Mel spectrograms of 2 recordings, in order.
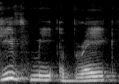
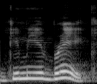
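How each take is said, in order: First: Said in the usual way. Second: "Give me" slurred into gimme; shortened form. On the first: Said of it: "instead of telling". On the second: Shown as a demonstration. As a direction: drop the v in "Give me". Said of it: "you can say".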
